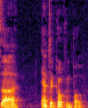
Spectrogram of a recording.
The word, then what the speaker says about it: Antetokounmpo: It's Antetokounmpo.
